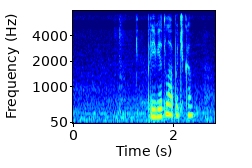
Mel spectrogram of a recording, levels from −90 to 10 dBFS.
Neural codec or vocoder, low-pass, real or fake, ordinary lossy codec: none; 7.2 kHz; real; none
